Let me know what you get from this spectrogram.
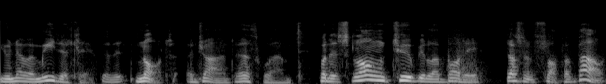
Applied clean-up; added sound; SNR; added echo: neural mask model RNNoise.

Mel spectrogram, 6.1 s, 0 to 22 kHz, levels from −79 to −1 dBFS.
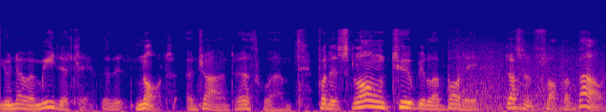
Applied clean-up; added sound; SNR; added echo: none; Thunder / Rain; 16 dB; none.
